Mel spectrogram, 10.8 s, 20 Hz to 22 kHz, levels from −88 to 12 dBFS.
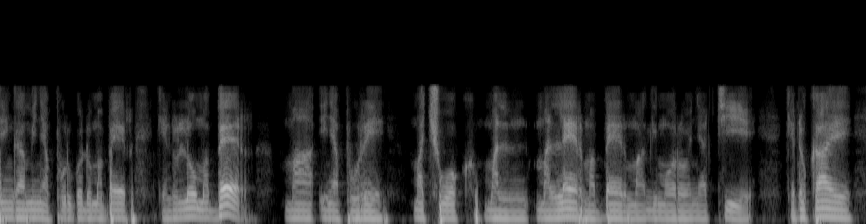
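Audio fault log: throughout: Nellymoser compression, likely the cause of the rough, hissy halo hanging around the speech and that smeared, underwater feel. Nothing comes through above about 5.3 kHz, and the damage is heavy, which fits a low rate of roughly 22 kbps. At that rate the coder spends only a couple of bits per sample, so quieter bands get no bits at all and are filled in with noise, giving a grainy, washed texture.
9.84 s: pre-echo, a brief hiss smeared in just ahead of a sharp attack, spreading about 19 ms before it so the onset sounds soft rather than crisp. The codec works in blocks and spreads its quantisation noise evenly across each one. When a loud transient lands late in a block, noise sized for that loud moment also fills the quiet stretch before it, and you hear it as a little rush leading into the attack.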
